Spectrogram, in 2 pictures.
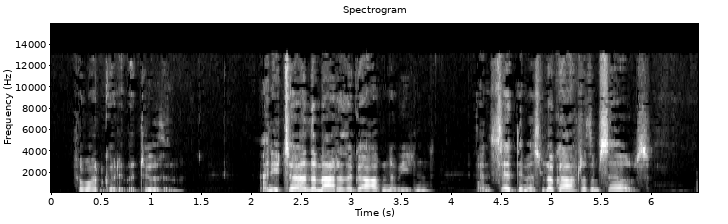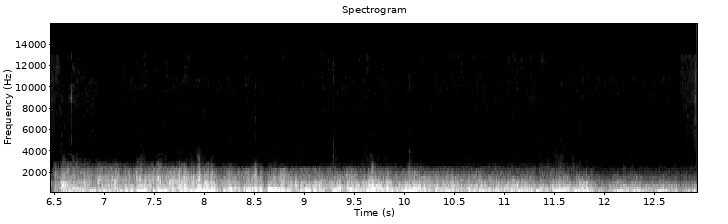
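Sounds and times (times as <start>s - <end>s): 
speech: 0.2s - 1.4s, 2.1s - 6.7s
deep sustained thunderstorm rumble: 6.4s - 12.9s
dense wash of heavy rain: 6.5s - 12.9s.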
